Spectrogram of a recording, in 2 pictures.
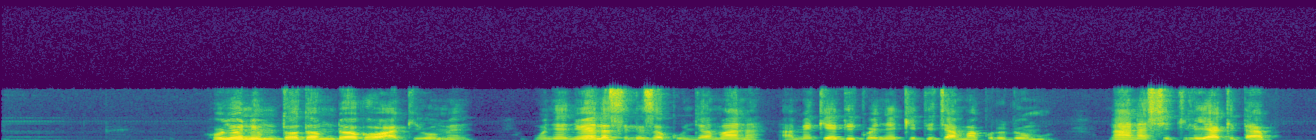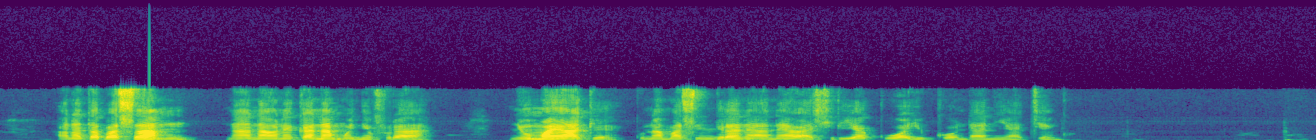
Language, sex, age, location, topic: Swahili, male, 50+, Nairobi, education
